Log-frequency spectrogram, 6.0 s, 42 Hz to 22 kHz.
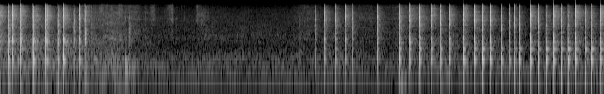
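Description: Fingertips tap the underside of a hollow, rigid, clear plastic storage box with a moulded recycling mark, held in both hands. About 30 short, dry, hollow taps with a knock-like tone near 414 Hz come in quick runs. A burst at the start is followed by a quiet pause of nearly two seconds, then the tapping resumes faster and denser.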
